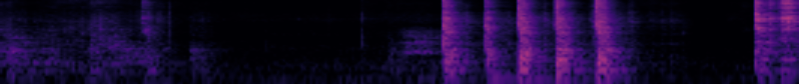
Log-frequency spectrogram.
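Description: A ladle stirs boiling masala peanut saaru in a metal pot, giving soft scrapes and then a quick run of five sharp metallic knocks against the rim, with another knock near the end. No one speaks.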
